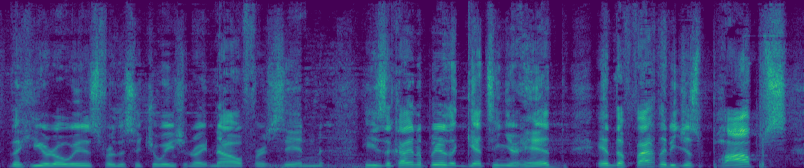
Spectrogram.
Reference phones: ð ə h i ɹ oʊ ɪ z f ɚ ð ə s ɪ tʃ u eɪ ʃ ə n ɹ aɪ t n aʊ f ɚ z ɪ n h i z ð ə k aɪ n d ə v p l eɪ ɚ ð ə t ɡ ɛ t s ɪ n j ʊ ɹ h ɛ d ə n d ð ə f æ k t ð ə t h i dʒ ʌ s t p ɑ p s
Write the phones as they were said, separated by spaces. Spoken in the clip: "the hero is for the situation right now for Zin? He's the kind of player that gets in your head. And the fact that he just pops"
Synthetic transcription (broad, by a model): ð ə h i ɹ oʊ ɪ z f ɚ ð ə s ɪ tʃ u eɪ ʃ ə n ɹ aɪ t n aʊ f ɚ z ɪ n h i z ð ə k aɪ n d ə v p l eɪ ɚ ð ə t ɡ ɛ t s ɪ n j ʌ ɹ h ɛ d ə n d ð ə f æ k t ð ə t h i dʒ ʌ s p ɑ p s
